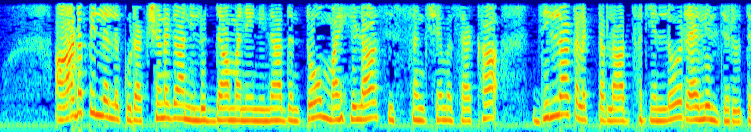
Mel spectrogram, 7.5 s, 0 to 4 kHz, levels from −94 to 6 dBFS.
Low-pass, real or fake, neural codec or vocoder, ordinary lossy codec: 3.6 kHz; real; none; none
